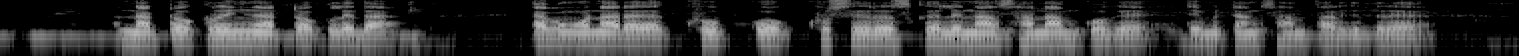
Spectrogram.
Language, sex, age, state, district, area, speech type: Santali, male, 45-60, West Bengal, Paschim Bardhaman, urban, spontaneous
